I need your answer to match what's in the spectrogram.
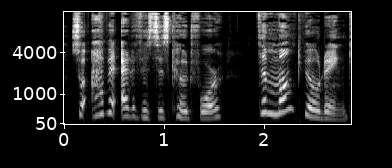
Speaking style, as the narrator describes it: Kate cried

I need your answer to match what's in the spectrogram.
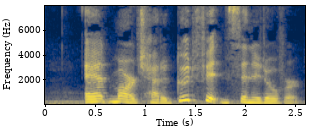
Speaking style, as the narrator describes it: cried Jo with a sudden inspiration

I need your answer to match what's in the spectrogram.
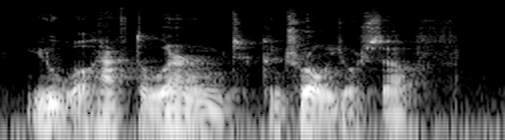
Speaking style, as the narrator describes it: he said gently

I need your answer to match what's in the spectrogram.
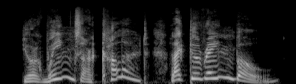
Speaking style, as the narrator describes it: exclaimed Pandora

